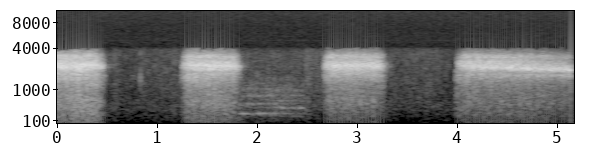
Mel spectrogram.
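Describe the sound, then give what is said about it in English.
Shushing exhales through the mouth as part of a breathing exercise, after an inhale through the nose: three short, sharp hissing 'sh' bursts in a steady rhythm, then a fourth, longer one that lets the breath out fully. “So three partial sh sounds, and the final one just extends the breath out, and then you start over.”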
